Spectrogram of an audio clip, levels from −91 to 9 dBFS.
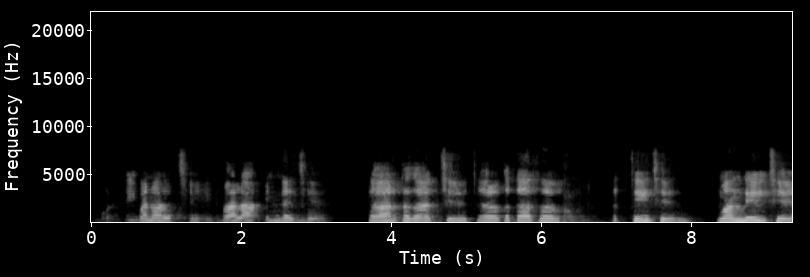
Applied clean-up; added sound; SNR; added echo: neural mask model DeepFilterNet 3.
